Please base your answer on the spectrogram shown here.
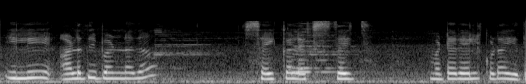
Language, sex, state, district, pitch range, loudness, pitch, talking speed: Kannada, female, Karnataka, Koppal, 250-280 Hz, -15 LUFS, 260 Hz, 90 wpm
